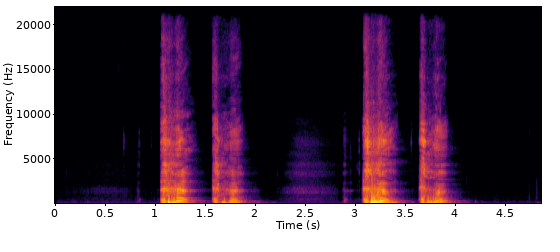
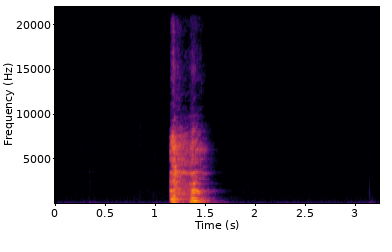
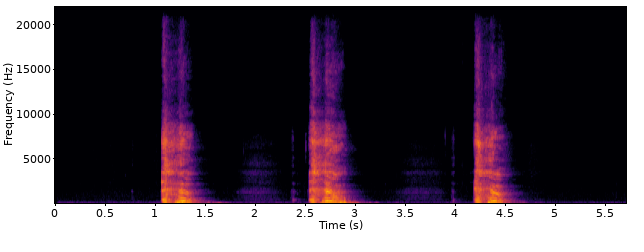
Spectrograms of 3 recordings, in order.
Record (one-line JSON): {"exhalation_length": "4.9 s", "exhalation_amplitude": 32768, "exhalation_signal_mean_std_ratio": 0.32, "cough_length": "3.2 s", "cough_amplitude": 14194, "cough_signal_mean_std_ratio": 0.23, "three_cough_length": "5.7 s", "three_cough_amplitude": 17641, "three_cough_signal_mean_std_ratio": 0.32, "survey_phase": "beta (2021-08-13 to 2022-03-07)", "age": "45-64", "gender": "Male", "wearing_mask": "No", "symptom_none": true, "smoker_status": "Current smoker (e-cigarettes or vapes only)", "respiratory_condition_asthma": true, "respiratory_condition_other": false, "recruitment_source": "REACT", "submission_delay": "2 days", "covid_test_result": "Negative", "covid_test_method": "RT-qPCR", "influenza_a_test_result": "Negative", "influenza_b_test_result": "Negative"}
